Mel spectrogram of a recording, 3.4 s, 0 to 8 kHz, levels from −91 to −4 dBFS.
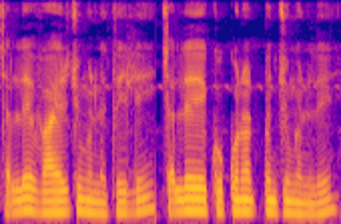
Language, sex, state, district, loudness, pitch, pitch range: Wancho, male, Arunachal Pradesh, Longding, -18 LUFS, 110 Hz, 105-120 Hz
